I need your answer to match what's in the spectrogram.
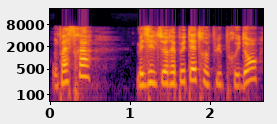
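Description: A reader voicing an excitable young French manservant in an audiobook, speaking up insistently and trying to finish his sentences. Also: mid-range voice, normal speed, no room sound, pitched above the performer's own voice, lightly acted. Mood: flustered insistent. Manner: raised, insistent, keeps getting cut off. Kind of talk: audiobook character voice. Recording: dry, dull lo-fi read.

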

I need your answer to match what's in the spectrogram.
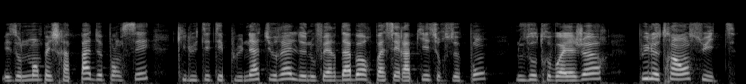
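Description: A reader voicing an excitable young French manservant in an audiobook, speaking up insistently and trying to finish his sentences. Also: medium pitch, normal speed, few pauses, no echo, close to an everyday voice. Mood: indignant. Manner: raised, insistent, keeps getting cut off. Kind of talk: audiobook character voice. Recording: dry, dull lo-fi read.

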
